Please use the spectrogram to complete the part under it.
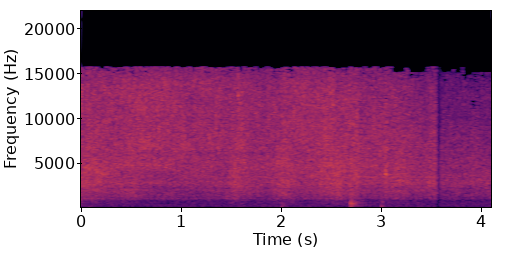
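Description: Cuban picadillo sizzling in a pan while being stirred, a steady frying hiss with a few soft scraping knocks from the spoon, close and alone with no talk.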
